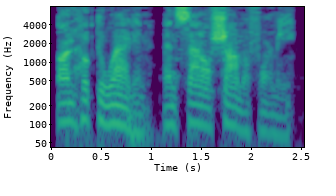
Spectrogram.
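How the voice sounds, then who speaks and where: A man as a steady, low-voiced father. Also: husky, no echo. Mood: firm. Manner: measured, straightforward. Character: gruff, straightforward middle-aged father.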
